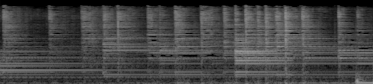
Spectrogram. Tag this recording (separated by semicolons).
brush; hits; objects; random; scrapes; taps; thumps; variable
